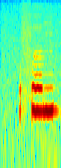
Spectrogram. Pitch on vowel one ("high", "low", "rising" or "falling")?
high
